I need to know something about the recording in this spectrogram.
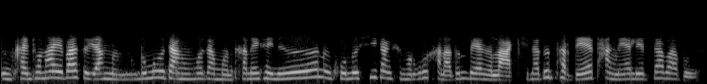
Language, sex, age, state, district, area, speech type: Bodo, female, 30-45, Assam, Udalguri, urban, conversation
